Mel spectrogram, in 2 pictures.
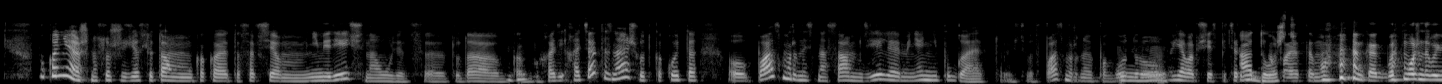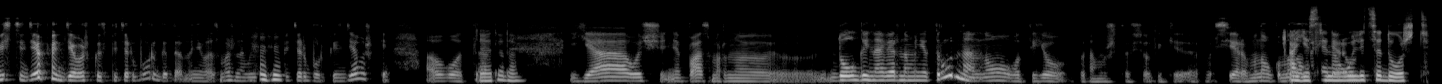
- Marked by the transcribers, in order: laughing while speaking: "как бы, можно вывести дево девушку"; chuckle
- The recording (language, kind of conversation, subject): Russian, podcast, Чем ты обычно занимаешься, чтобы хорошо провести выходной день?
